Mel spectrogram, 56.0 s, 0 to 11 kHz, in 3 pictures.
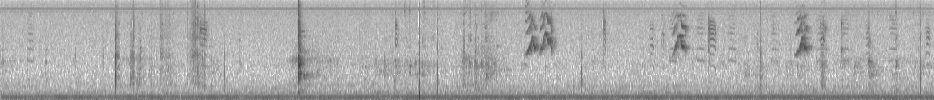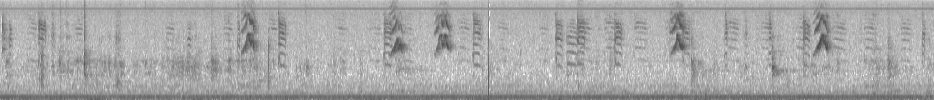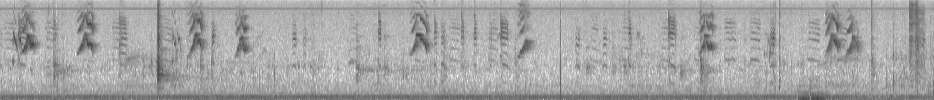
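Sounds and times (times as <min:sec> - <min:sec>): steady low hum: 0:00.0 - 0:56.0
budgerigars chirping and warbling: 0:04.0 - 0:04.2, 0:10.5 - 0:11.2, 0:13.0 - 0:28.9, 0:29.5 - 0:48.1, 0:48.8 - 0:54.8.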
